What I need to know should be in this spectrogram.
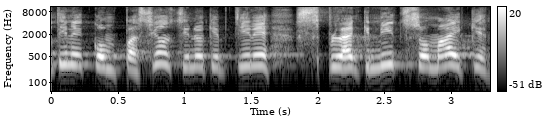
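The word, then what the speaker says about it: splanknitzomai (σπλαγχνίζομαι): Esa palabra compasión en el griego se pronuncia splanknitzomai.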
